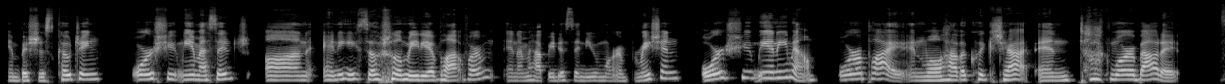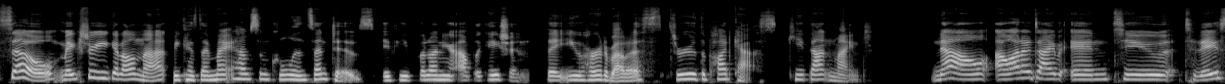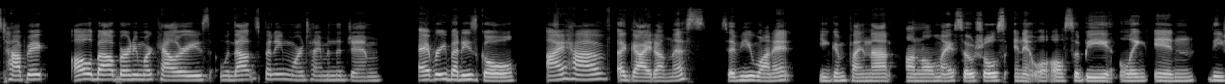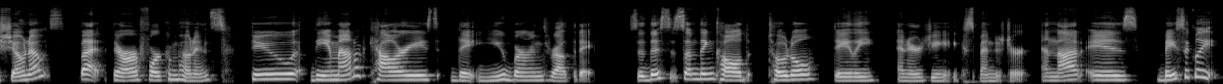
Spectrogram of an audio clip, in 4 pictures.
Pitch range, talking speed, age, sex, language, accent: 185-230 Hz, 185 wpm, 20-39, female, English, American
